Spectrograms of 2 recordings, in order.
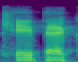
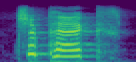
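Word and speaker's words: Čapek: that and it turns out that I've been pronouncing in my head Capek for so long and that's how I still pronounced in my head but the print proper real pronunciation is chibok chipak capek Shannara Shannara you know whatever there you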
